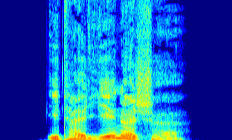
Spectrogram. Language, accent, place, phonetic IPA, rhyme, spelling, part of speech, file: German, Germany, Berlin, [ˌitaˈli̯eːnɪʃə], -eːnɪʃə, italienische, adjective, De-italienische.ogg
- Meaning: inflection of italienisch: 1. strong/mixed nominative/accusative feminine singular 2. strong nominative/accusative plural 3. weak nominative all-gender singular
